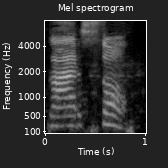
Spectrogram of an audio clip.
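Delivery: "Garçon" with the c turned to s; soft c as s. Shown as a demonstration. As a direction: say "Garçon" as gar-SON, not gar-KON. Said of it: "k is changing to s".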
